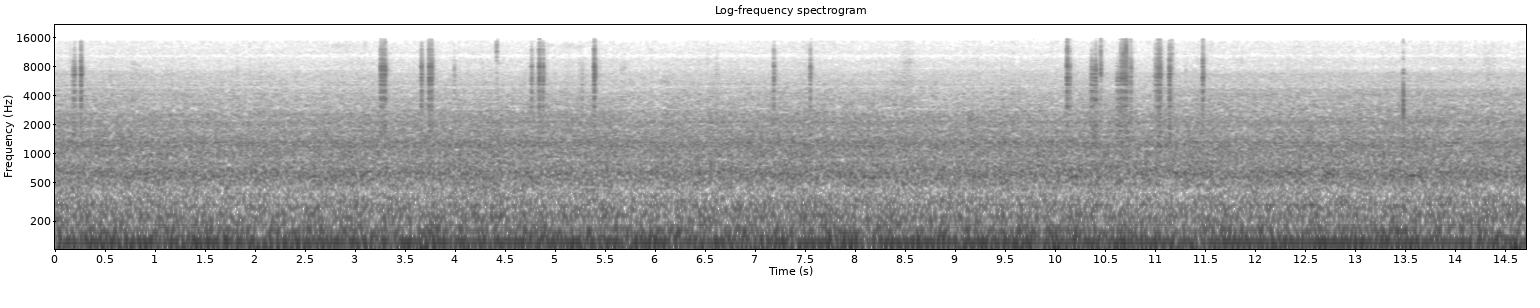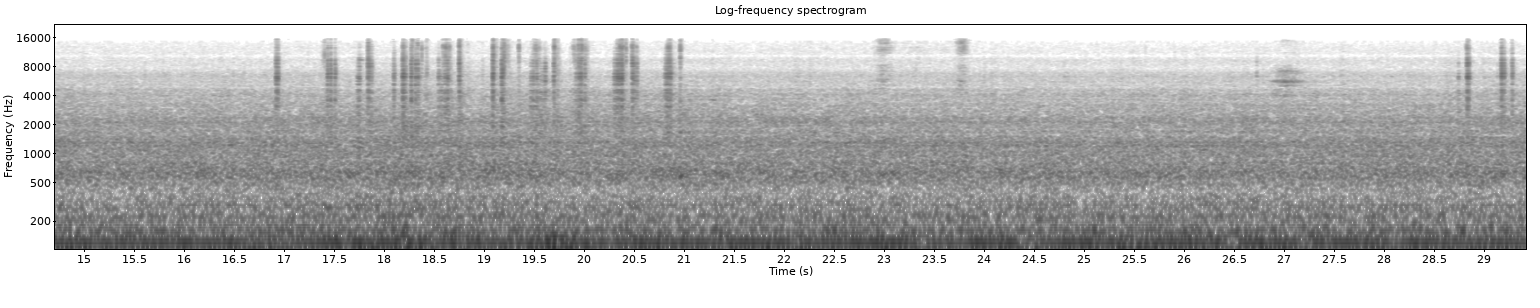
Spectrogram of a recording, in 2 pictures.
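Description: Steady low rumble and rolling noise of a moving passenger train, heard from inside its dome car, as a CN freight train of tank cars and covered hoppers passes on the next track. Faint ticks come and go throughout.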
